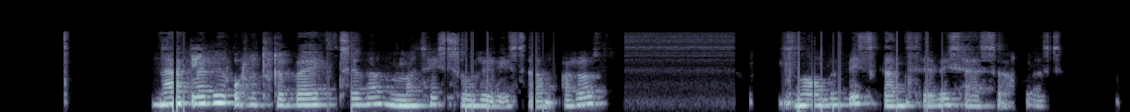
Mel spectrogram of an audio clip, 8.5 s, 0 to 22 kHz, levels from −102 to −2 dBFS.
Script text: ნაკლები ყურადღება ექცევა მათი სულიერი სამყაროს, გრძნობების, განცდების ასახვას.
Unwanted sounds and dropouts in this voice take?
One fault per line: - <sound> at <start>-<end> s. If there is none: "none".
none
